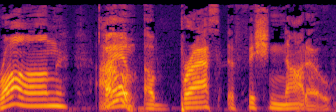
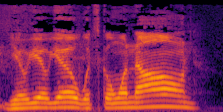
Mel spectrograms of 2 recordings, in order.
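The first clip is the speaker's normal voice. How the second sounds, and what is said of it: Put-on accent. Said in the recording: “don't do that. Don't do that accent.”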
